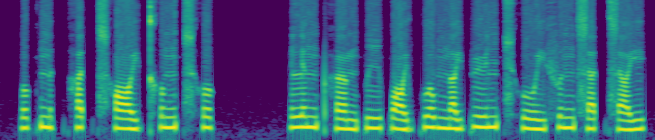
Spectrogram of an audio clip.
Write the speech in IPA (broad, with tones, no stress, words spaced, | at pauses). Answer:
ʊ˨˥k̚n̪ɪ˨˥k̚ hɐ˧t̚t͡sʰɔː˨˩jkʰʊ˧ŋt͡sʰʊ˧k̚ | lɪ˧ŋ pʰœː˨˩ŋpiː˨˧pɔː˨˩j kʷɐ˧wn̪ɐ˨jpyː˧nt͡sʰuː˨˩j fɪ˧ŋ sɐ˨˥t̚ sɐ˨˧j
